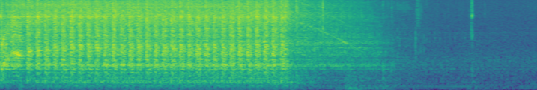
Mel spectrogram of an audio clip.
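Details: Genie crank no-start after restoring keep-alive computer power: starter cranks at an even pulse about three per second for nearly four seconds but never catches; fuel pump not heard running, fuel supply suspected.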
